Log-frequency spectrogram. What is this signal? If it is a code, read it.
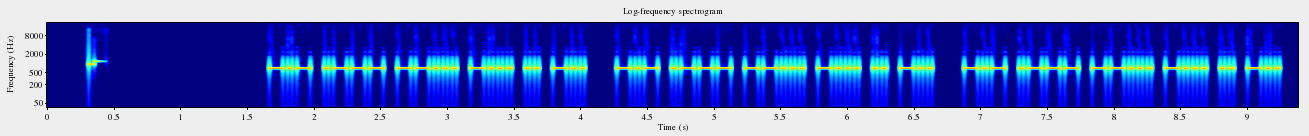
Morse code, heard as a keyed tone, about 34 wpm, 700 Hz. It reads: KJ7BID KJ7BID KJ7BID
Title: USA Call Signs Repeated 3x 35wpm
